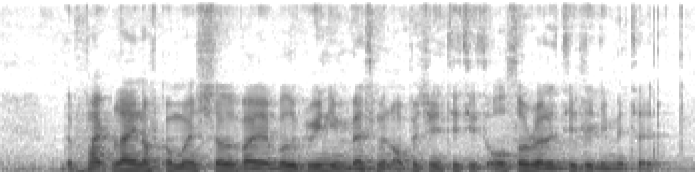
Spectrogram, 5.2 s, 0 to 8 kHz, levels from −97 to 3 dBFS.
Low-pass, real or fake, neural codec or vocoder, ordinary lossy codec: none; fake; codec, 16 kHz, 16 kbps, FreqCodec, larger model; none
